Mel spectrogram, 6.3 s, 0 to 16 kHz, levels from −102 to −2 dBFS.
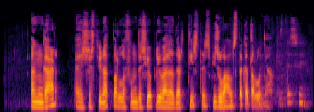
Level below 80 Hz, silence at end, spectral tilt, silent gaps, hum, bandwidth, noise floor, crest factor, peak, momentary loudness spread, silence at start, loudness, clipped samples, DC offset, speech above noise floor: -68 dBFS; 0.25 s; -5.5 dB/octave; none; none; 11 kHz; -70 dBFS; 22 dB; -6 dBFS; 18 LU; 0.6 s; -27 LUFS; under 0.1%; under 0.1%; 42 dB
